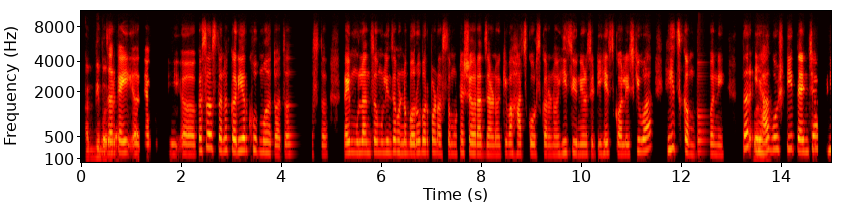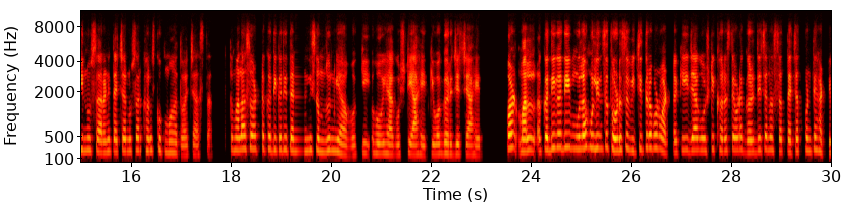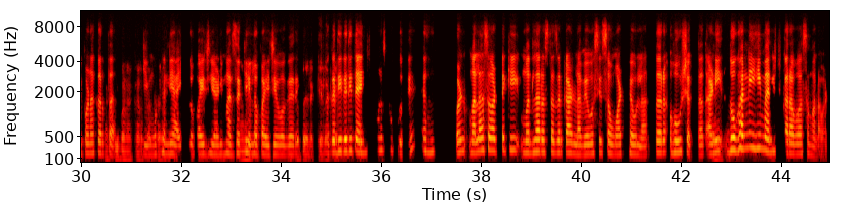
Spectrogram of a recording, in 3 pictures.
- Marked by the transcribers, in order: static; distorted speech; tapping; laughing while speaking: "मुला-मुलींचं थोडंसं विचित्र पण वाटतं … केलं पाहिजे वगैरे"; "हट्टीपणा" said as "अतिपणा"; chuckle; mechanical hum; other background noise
- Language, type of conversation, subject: Marathi, podcast, कधी निर्णय सामूहिक घ्यावा आणि कधी वैयक्तिक घ्यावा हे तुम्ही कसे ठरवता?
